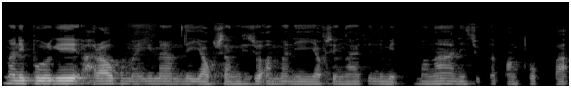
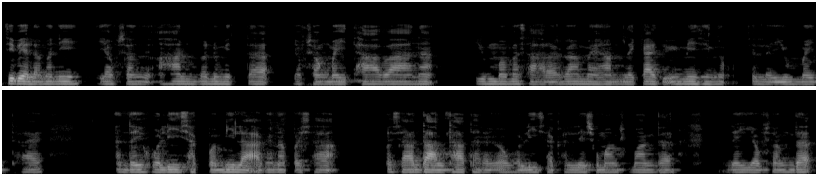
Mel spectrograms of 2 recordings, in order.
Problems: none marked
